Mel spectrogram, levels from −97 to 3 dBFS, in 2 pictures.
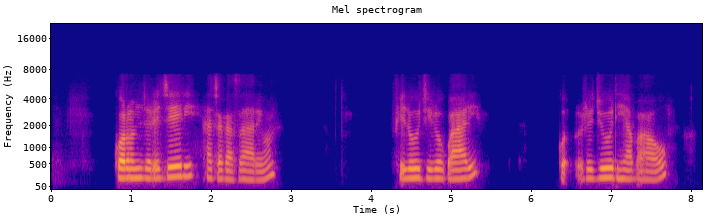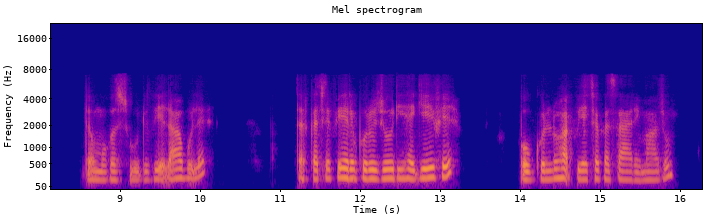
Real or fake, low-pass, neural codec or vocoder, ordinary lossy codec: fake; 7.2 kHz; codec, 16 kHz, 0.7 kbps, FocalCodec; AAC, 32 kbps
